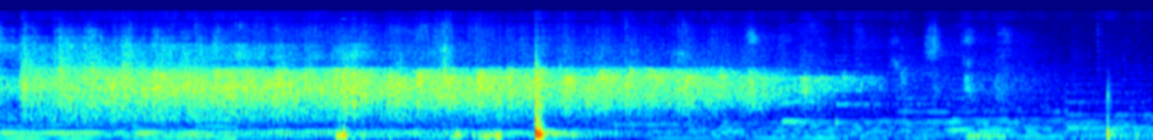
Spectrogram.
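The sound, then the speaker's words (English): A crowd applauds for Jesus in a dense, sustained wash of clapping that holds steady for several seconds, then gradually thins and fades out, leaving a few scattered claps and faint sounds at the end. “Clap for Jesus.”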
